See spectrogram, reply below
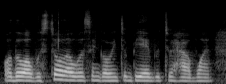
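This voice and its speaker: A woman in her forties from Honduras, answering interview questions in a soft, reflective way with small repeats. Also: lowish voice, flat delivery, racing. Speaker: guest.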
